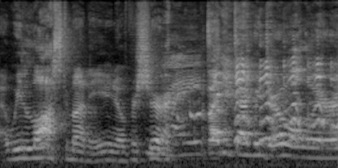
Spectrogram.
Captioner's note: laughs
